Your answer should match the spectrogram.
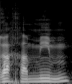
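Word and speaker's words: Rachamim (רחמים): Das hebräische Wort Barmherzigkeit bedeutet Rachamim, oder es heißt, wird ausgesprochen Rachamim.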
